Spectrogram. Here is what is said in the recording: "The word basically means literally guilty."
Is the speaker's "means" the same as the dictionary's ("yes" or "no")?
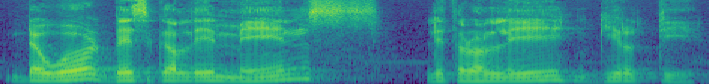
no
